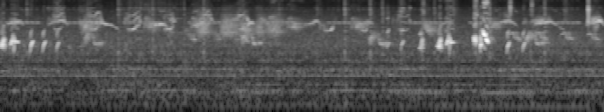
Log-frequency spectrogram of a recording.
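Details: A female bulbul calls to her two chicks while feeding them. Short bright chirps open the recording, a quieter stretch follows, then a burst of several quick chirps arrives late. Faint distant twittering and a low hum continue throughout.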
